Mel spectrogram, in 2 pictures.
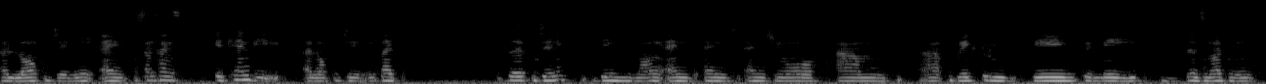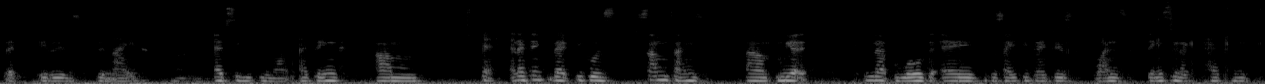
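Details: Adult woman who stutters, audible in her speech, and who used to struggle a lot with stuttering; stuttering.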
